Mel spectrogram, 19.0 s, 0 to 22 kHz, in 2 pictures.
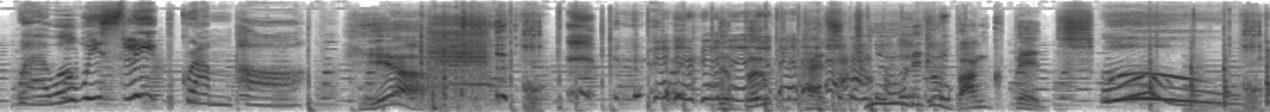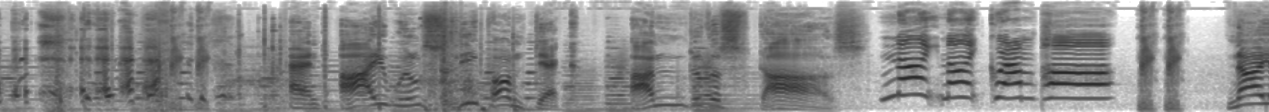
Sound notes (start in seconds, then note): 3.2 snorting; 3.4 kids giggling; 9.1 snorts, laughs; 18.2 snorts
